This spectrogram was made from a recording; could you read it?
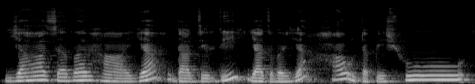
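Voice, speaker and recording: A woman teaching Quran recitation rules. She spells out letters and vowel marks slowly, then explains them quickly. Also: fairly low pitch, expressive, warm tone. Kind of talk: tajweed lesson with slow recitation.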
